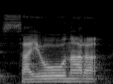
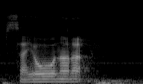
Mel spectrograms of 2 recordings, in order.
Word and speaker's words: sayonara: Okay, it's got a pretty particular pronunciation. It's a long O sound here. So sayonara, sayonara.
